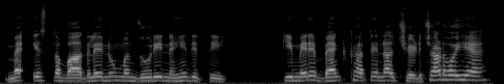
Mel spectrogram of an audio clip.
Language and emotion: Punjabi, fearful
